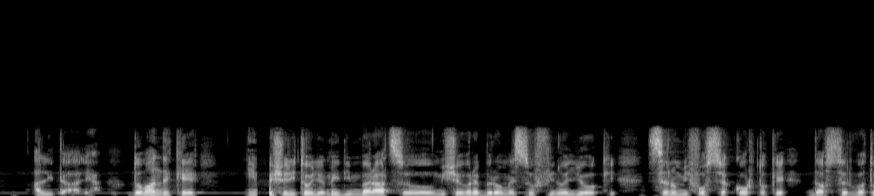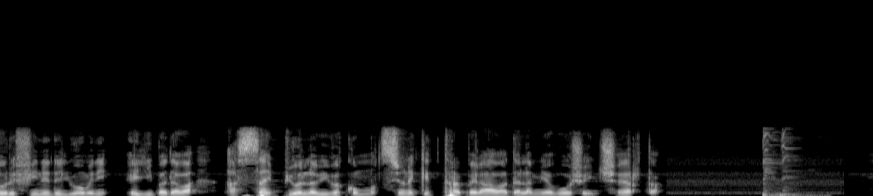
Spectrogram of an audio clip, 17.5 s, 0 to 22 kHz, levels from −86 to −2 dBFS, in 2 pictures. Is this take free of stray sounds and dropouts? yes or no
no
